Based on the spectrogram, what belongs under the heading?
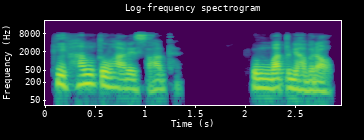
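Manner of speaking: soft, low and gentle, like a hushed promise; tender reassurance. A narrator's reading. Teacher voicing Vinod's silent message to Manjho, soft and tender. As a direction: quietly reassure her she is not alone.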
